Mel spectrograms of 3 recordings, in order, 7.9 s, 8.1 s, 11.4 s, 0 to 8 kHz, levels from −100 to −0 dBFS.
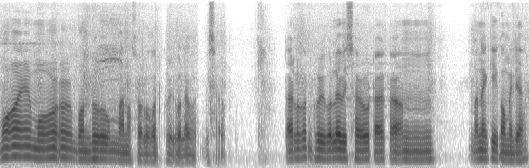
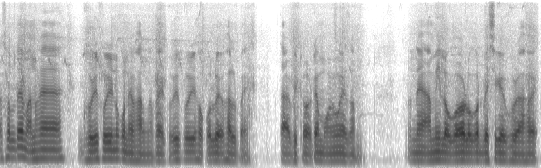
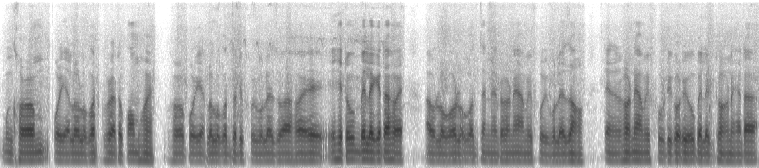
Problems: background sounds at intervals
